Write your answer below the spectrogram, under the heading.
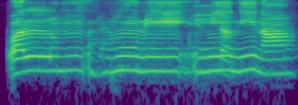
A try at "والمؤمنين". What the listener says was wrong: মাশাআল্লাহ, খুব সুন্দর।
